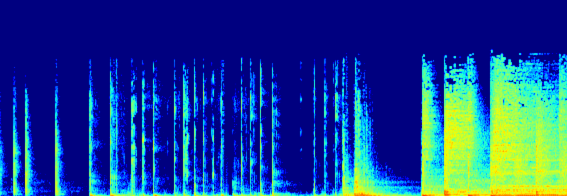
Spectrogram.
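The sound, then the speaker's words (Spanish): Tap dancing: sharp heel-and-toe taps start sparse, then quicken into rapid bursts. A louder wash of noisier sound takes over near the end. “¿Cómo era lo del tap? Así, vea.”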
